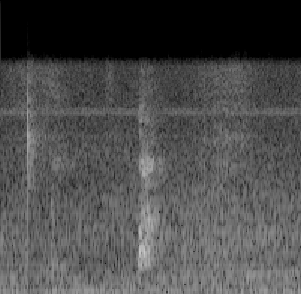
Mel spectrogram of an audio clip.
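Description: Faint handling sounds from fingers working a sticky lump of hop hash: a small click about a third of a second in and a short rustle just before halfway, over a steady room hum.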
